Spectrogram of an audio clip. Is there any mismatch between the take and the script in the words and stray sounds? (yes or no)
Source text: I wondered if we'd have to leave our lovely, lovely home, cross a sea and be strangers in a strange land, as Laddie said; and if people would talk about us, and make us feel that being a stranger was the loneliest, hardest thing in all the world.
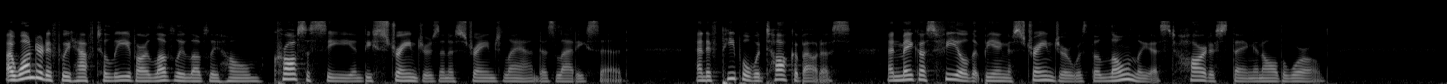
no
